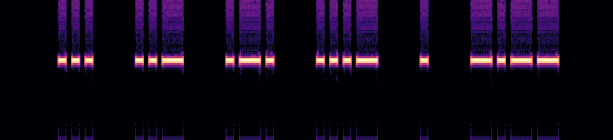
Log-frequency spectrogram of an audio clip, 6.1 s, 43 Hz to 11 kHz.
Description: Morse code, heard as a keyed tone, about 18 wpm, spaced as for 12 wpm, 1000 Hz. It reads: SURVEY
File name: qotdfiles / 12wpm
